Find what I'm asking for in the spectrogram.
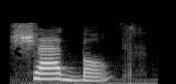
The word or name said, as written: shadbolt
